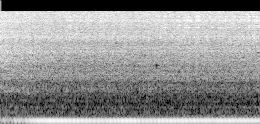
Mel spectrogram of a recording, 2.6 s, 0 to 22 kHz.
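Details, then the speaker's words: 2002 Chevrolet Express 4.3 L V6 at idle with a P0300 code. The scanner shows misfires on cylinders 1 and 4, yet the engine sounds and feels smooth, with a steady, even idle and no audible skips. Misfires increase when accelerating and releasing. "Pero realmente el motor se oye y se siente muy bien. No parece que hubiera misfires."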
